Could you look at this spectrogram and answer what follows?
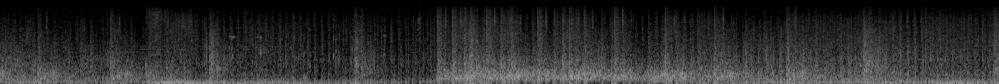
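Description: Gunfire in the war game Foxhole, sustained crackling bursts of rifle and machine-gun shots that continue steadily throughout and grow denser midway.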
